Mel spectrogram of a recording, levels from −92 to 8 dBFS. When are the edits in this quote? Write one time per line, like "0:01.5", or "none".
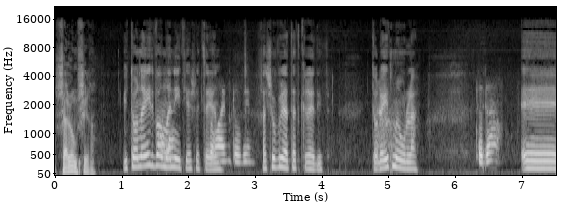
none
